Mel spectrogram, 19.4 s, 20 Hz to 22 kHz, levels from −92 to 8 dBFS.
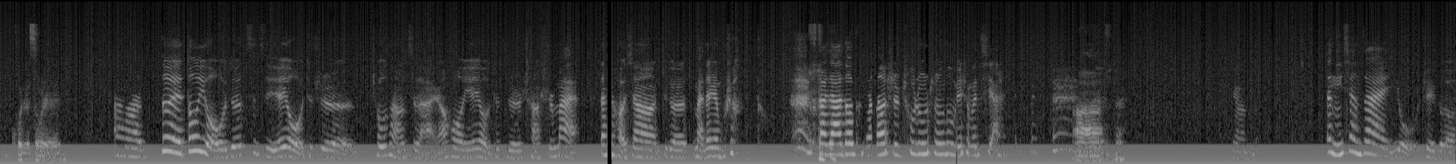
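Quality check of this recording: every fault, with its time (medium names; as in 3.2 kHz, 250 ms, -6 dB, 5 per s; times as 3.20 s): buzz 50 Hz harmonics 9 -38 dBFS
crackle 450 per s -40 dBFS
8.10–8.16 s: dropout 64 ms
12.75–12.77 s: dropout 15 ms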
